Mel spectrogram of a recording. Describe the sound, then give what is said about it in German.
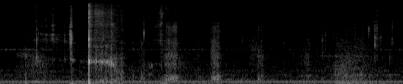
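A sharp crunch as a rock-hard item that looks soft is bitten into, followed by a few seconds of quieter crunchy chewing over a low steady hum. “Weiß ich mal, damit man mal einen Crunch hört.”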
